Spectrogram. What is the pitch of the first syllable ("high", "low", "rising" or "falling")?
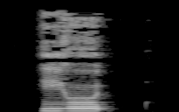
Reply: low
